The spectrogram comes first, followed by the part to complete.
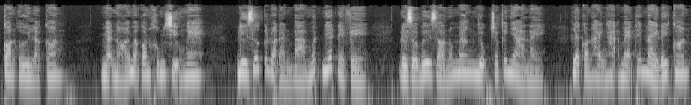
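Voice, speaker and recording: A woman reading a story voices a spiteful, scheming older mother-in-law who scolds and insults in a shrill tone. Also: animated, fast talker, warm tone, breathy edge. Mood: whining.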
